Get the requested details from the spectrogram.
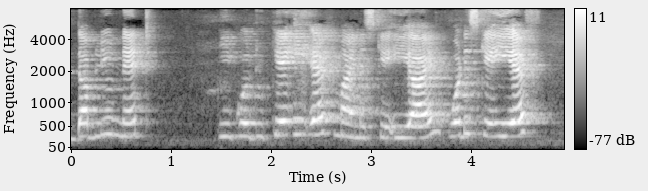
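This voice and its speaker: A woman speaks in a high-pitched voice with fairly even intonation. Audible room echo surrounds her words. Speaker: physics teacher. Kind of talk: classroom lecture. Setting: classroom with students.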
